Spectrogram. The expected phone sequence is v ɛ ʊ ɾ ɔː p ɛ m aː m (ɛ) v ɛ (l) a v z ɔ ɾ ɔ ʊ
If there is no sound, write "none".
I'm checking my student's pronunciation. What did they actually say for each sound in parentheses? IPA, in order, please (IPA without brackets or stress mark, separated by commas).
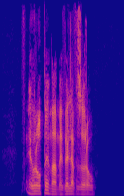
ɛ, ʎ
